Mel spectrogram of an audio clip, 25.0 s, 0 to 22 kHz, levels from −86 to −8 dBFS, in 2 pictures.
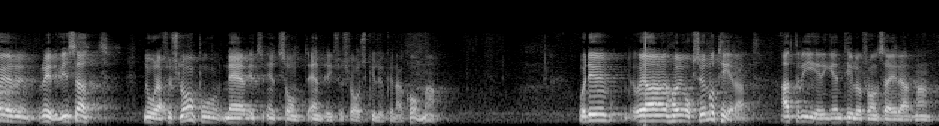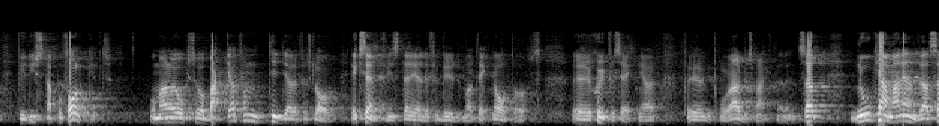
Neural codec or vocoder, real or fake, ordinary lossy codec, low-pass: none; real; none; none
